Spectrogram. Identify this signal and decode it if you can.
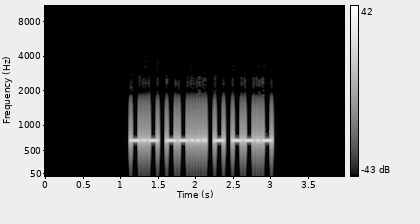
Morse code, heard as a keyed tone, about 30 wpm, 700 Hz. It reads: K7TQ
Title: NA SOTA Chaser Callsigns 30wpm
